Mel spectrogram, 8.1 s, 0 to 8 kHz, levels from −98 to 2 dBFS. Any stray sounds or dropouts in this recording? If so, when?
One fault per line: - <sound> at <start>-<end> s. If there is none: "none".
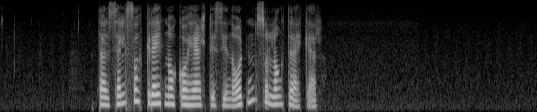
none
